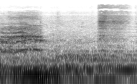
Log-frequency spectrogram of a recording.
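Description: A woman crying: a wavering, high-pitched sob in the first half-second, then a short noisy breath about one and a half seconds in.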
